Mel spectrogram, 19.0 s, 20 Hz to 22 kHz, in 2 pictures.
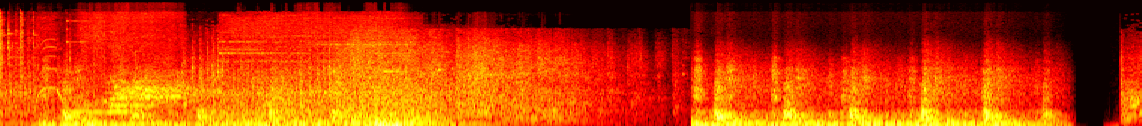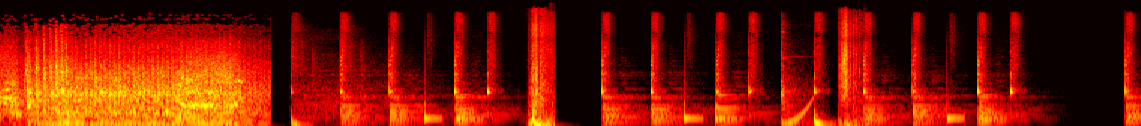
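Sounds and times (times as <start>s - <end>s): engine cranking and running: 0.0s - 3.0s, 5.7s - 11.8s.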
